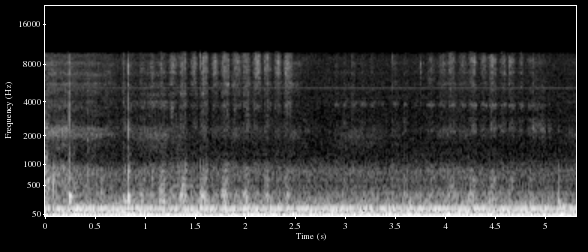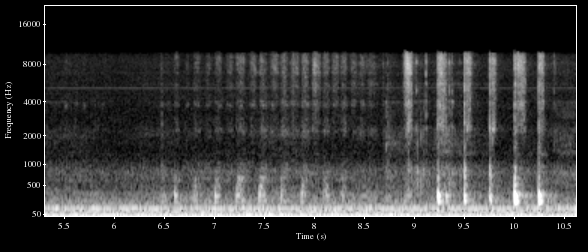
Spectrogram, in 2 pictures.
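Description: Pencil eraser rubbing on paper in runs of quick back-and-forth strokes, erasing perspective guide lines, with a few louder swipes on the paper near the end.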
